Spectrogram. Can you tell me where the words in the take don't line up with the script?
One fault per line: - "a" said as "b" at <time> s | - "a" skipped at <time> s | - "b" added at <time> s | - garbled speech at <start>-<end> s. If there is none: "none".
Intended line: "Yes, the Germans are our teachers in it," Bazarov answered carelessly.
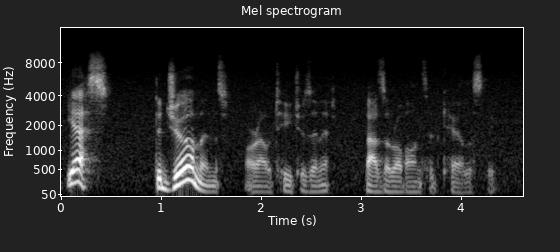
none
